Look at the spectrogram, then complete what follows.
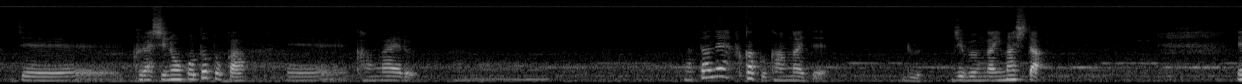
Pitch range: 195-275 Hz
